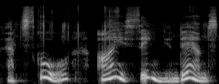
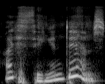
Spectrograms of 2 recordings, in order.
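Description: First: Every word of "at school, I sing and dance" stressed; slow, comically heavy "I sing and dance"; heavy overstressed. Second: "I" high, "sing and" dipped, "dance" rising; "I sing and dance" lilting up at the end on "dance". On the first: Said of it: "Nó sẽ rất là nặng nề và buồn cười". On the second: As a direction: dip "sing and", then lift "dance". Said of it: "cái sing này mình dìm xuống". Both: Shown as a demonstration.

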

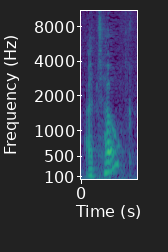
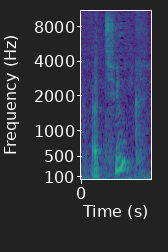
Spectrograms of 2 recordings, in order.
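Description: First: "toque" said with a long o, like "toke"; unsure, high questioning "toque" with an oh vowel; trying a pronunciation. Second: "toque" said with an oo, like "took"; unsure, high questioning "toque" with an oo vowel; trying a pronunciation. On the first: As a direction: ask "toque" as "toke", rising. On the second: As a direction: ask "toque" as "tuke", rising. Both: Real, not acted. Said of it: "how to pronounce that".

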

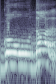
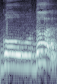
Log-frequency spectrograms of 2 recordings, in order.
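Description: First: গৌদল said with a clear ou glide; গৌদল with a full ou sound; diphthong demo. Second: গৌদল repeated with a clear ou glide; গৌদল with a full ou sound; diphthong demo. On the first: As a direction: say গৌদল slowly, showing the diphthong. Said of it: "দেখুন উচ্চারণটা". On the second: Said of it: "আপনারা আমার সাথে সাথে উচ্চারণ করুন". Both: Shown as a demonstration.

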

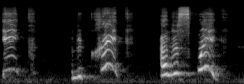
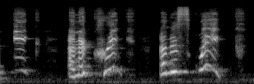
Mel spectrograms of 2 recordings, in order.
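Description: First: Very high, squeaking every word; squeaky mouse voice. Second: High, squeaky voice for the little noises. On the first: Shown as a demonstration. Reader leading children to repeat, even higher and squeakier. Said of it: "Can you say it?". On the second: A narrator's reading. Reader to children, squeaking the mouse noises high. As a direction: make it sound like tiny mice.

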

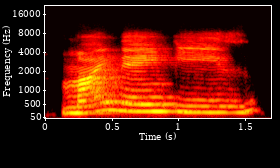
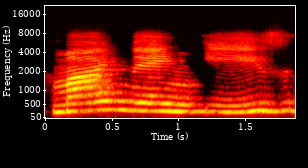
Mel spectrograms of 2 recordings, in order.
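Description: First: "my name is" drawn out slowly, words run together; linking demo. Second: "My name is" very slow, "name" and "is" fused together; linked words. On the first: Teacher slowly demonstrates linking to the class. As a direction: stretch "my name is" out and join the words. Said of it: "tratando de hacer siempre el linking". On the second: Teacher slowly models linking "name is" for students. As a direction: glide "name" straight into "is". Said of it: "So, I can link them". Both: Shown as a demonstration.

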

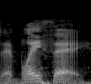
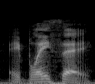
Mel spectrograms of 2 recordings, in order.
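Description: First: Blethe said slowly and carefully, syllable by syllable; teacher modelling blethe slowly; slow model pronunciation. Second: Blethe said once more at normal speed, falling at the end; teacher repeating blethe at normal pace; quick repeat of the word. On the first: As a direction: spell out blethe slowly for the class. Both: Shown as a demonstration. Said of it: "to the second eta".

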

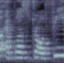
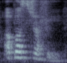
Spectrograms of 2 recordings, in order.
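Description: First: एपोस्ट्रॉफी read as eh-POSS-troff-ee with full vowels; wrong pronunciation. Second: एपोस्ट्रॉफी said uh-POSS-truh-fee with a light laugh; correct pronunciation. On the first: Teacher warning students off the wrong reading, eh-poss-troff-ee. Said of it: "इसको एपोस्ट्रॉफी नहीं पढ़ेंगे". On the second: Teacher showing students the right way, uh-poss-truh-fee. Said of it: "कैसे बोलेंगे?". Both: Shown as a demonstration.

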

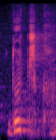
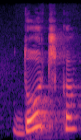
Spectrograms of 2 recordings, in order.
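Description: First: Дочка with the beat on the final КА; stress on last syllable. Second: Дочка with the beat on ДОЧ; stress on first syllable. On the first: Teacher showing how people say it differently, stress on дочКА. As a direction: push the stress to the end: дочКА. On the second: Teacher showing how people say it differently, stress on ДОЧка. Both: Shown as a demonstration. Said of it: "чуємо різне наголошування цих слів".

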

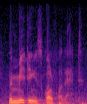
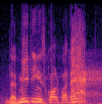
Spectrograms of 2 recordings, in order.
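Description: First: Said in the usual way. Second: "that" hit hard with rising pitch; stress on THAT. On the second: Real, not acted. Speaker complaining about the meeting's purpose, punching "that". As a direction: repeat it indignantly, punching "that". Heated repeat of the statement.

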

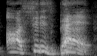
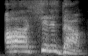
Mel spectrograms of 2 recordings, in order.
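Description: First: Slow, high, loud drawn call of alarm; corrected line. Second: Slow, high, loud call; drawn out alarmed cry; wrong words. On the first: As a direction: drawl it out in alarm. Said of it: "No, not it's down". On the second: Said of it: "all you hear is". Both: Retold or imitated.

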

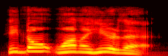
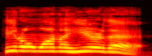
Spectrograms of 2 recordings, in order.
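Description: First: Slow and deliberate. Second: Emphatic louder. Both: Shown as a demonstration.

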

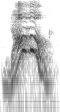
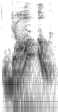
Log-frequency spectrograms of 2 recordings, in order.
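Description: First: Loud, high-pitched parrot squawk; shrieking bird cry; parrot scream. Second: High, loud croaking squawk; squawked bird croak, less piercing than a scream; parrot croak. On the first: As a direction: screech DOG like an alarmed parrot. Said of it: "screamed Gertrude". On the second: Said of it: "she croaked". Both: Acted.

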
